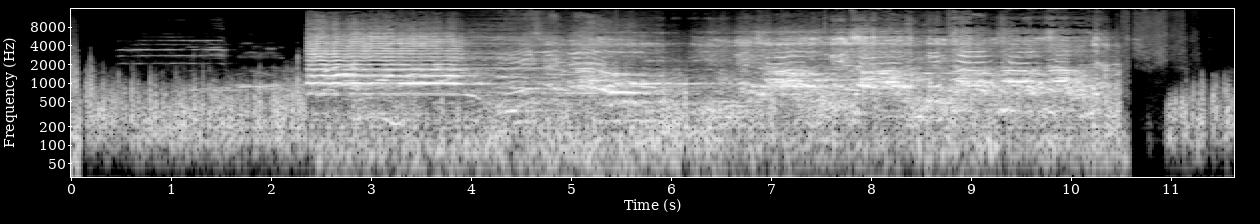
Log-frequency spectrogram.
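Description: A crowd of marchers chants and sings outdoors.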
